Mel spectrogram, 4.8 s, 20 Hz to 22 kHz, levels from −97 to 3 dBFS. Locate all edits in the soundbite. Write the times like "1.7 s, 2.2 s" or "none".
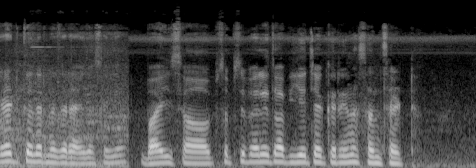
1.3 s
